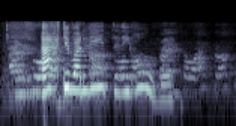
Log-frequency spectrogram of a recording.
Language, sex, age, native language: Icelandic, female, 9, Icelandic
